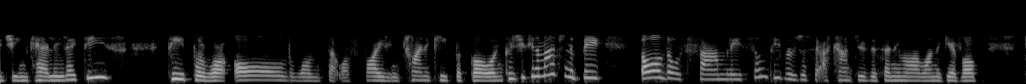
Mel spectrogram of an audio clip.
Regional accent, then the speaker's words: Drogheda, Leinster, Ireland; I grew up in Drogheda

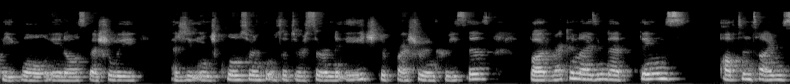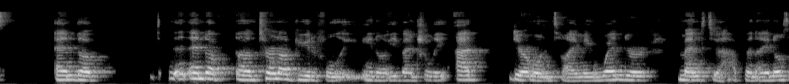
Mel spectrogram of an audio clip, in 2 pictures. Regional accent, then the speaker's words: Nigeria; now in United States; I'm originally from Nigeria. Before I immigrated to the US, we actually knew each other in Nigeria when I was younger, before I moved here.

